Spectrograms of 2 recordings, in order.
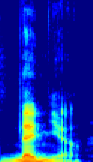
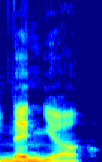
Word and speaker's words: Nenya: The second ring was Nenya, and it was made of mithril.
